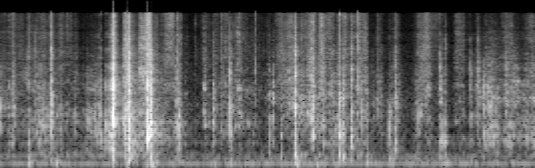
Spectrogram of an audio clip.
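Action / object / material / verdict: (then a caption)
tap / paperboard soap box with a bar of soap inside / paperboard / none. A small, closed pink and black patterned Coastal bar soap box made of thin printed paperboard, with a bar of soap inside, is held in both hands, tapped and scratched with long painted fingernails, then pressed flat against a marble table. Dry, bright papery taps and scratchy rubs sound throughout, with three louder crisp taps close together early on, while metal rings on the fingers may click faintly. Each sound is short and dies out almost at once.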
